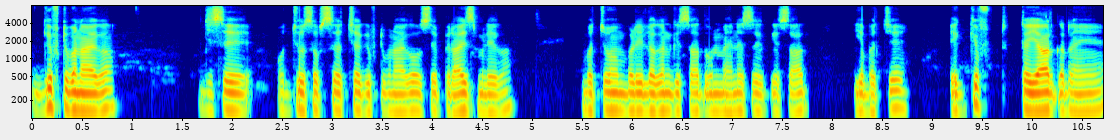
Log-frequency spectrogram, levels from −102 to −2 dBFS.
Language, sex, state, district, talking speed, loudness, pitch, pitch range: Hindi, male, Uttar Pradesh, Budaun, 175 wpm, -32 LUFS, 130 Hz, 130-140 Hz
